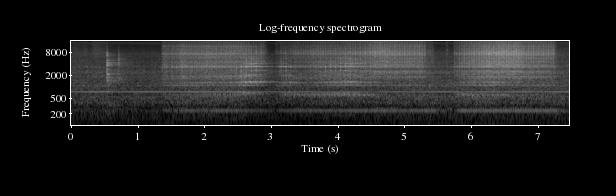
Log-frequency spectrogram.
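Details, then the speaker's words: Lathe finishing a dried, faceplate-mounted bowl rim with a less-than-90° scraper at 45 degrees, light cut: rasping bursts with hum rising under pressure; the scraper chatters (harmonic). "you can hear a little bit of harmonic whenever i put pressure on"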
